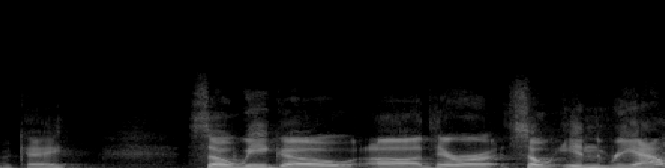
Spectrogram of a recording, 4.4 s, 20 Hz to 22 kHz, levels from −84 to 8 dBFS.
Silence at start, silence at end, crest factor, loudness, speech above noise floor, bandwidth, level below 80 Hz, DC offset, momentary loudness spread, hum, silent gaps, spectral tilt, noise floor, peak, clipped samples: 0 s; 0 s; 18 dB; -33 LUFS; 30 dB; 12 kHz; -78 dBFS; under 0.1%; 8 LU; none; none; -5 dB/octave; -63 dBFS; -16 dBFS; under 0.1%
